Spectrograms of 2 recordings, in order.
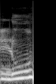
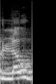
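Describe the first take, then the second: First: The syllable is said as 'loo'. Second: The syllable is said as 'lav'. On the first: The speaker calls it right. "जब आपने पेश के साथ पढ़ा है तो ये लू ही है" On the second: The speaker calls it wrong. "आप इसको लव कह देते हैं, जबकि लव नहीं है"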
